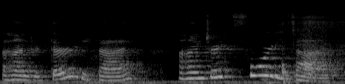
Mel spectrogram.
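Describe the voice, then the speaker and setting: Audible room echo accompanies a woman speaking at a fairly slow pace. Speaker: first grade teacher. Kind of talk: tutorial. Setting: at home. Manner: animated.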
